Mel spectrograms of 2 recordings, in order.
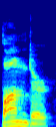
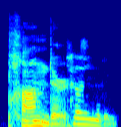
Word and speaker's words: ponder: what you're doing is you're pushing it down and you're saying bonder but it should you should be pushing it out and say Ponder okay so can you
